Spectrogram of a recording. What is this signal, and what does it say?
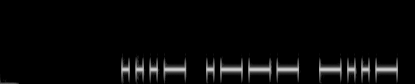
Morse code, heard as a keyed tone, about 17 wpm, 700 Hz. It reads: VJX
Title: USA Call Sign Postfixes - 3 Letters 17wpm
